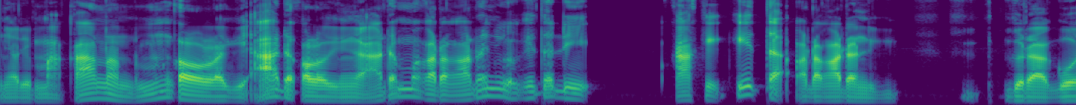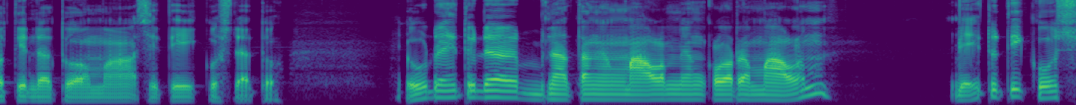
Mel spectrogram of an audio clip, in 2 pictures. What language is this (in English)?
Betawi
